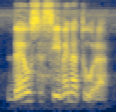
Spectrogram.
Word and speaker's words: Deus sive natura: The Stoics and Spinoza called their spiritualized universe des siva natura, either God or nature. Yeah, let's see how we pronounce that. Deus sive natura.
